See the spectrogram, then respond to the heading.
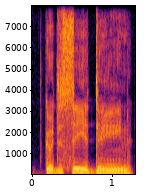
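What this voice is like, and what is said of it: Deep voice, New York accent. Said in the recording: “in a deep voice, New York accent,”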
